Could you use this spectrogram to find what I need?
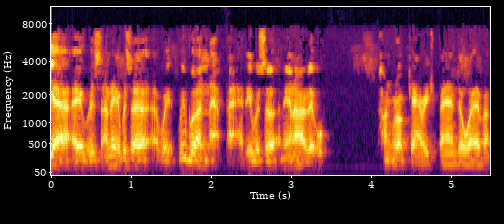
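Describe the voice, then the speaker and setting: This man talks at a very fast pace with a London accent. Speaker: punk photographer, author and vocalist. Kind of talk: interview. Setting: phone or remote call.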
